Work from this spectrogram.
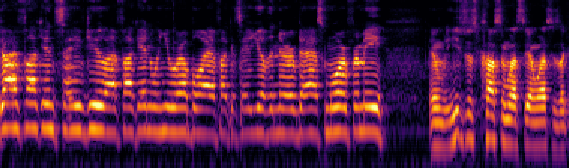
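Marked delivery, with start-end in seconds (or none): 0.0-5.2 put-on drunken furious rant. Drunk Picard cussing out Wesley, high strained fury. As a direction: tear into him for asking again.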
